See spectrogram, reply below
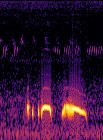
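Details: Spotted dove used as a decoy bird to lure wild doves: a few short stuttered notes, then two low, loud, even coos, the second long and slightly falling at its end; faint background hiss.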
